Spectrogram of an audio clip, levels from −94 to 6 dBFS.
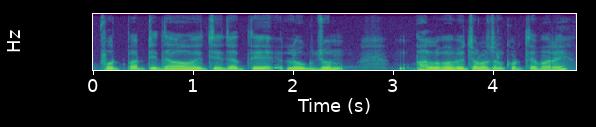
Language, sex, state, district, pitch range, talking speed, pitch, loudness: Bengali, male, Tripura, West Tripura, 145-150 Hz, 125 wpm, 150 Hz, -16 LUFS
